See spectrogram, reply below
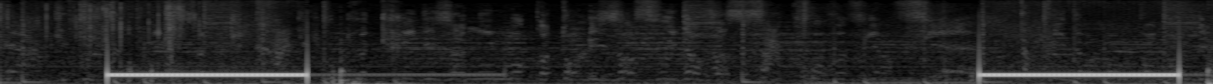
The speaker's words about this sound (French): on va lancer l'appel. Ça va sonner. Et ça sonne.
